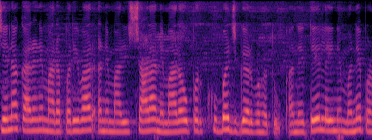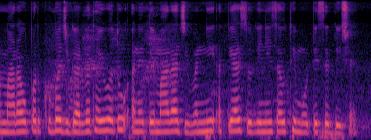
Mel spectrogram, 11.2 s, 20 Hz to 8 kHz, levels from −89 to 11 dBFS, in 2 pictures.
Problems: constant background noise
